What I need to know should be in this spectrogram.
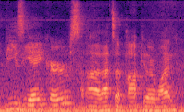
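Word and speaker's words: Bézier: one here just so you know how it's pronounced bza curves that's a popular one using graphics we're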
